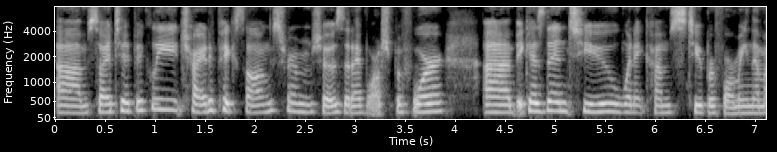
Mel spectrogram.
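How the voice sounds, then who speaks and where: Young midwest woman chatting in an interview, lots of ums and likes, middle pitch. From American Midwest. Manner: chatty, many "um" and "like" fillers, restarts. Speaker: idol performer, guest. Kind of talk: casual interview answers.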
